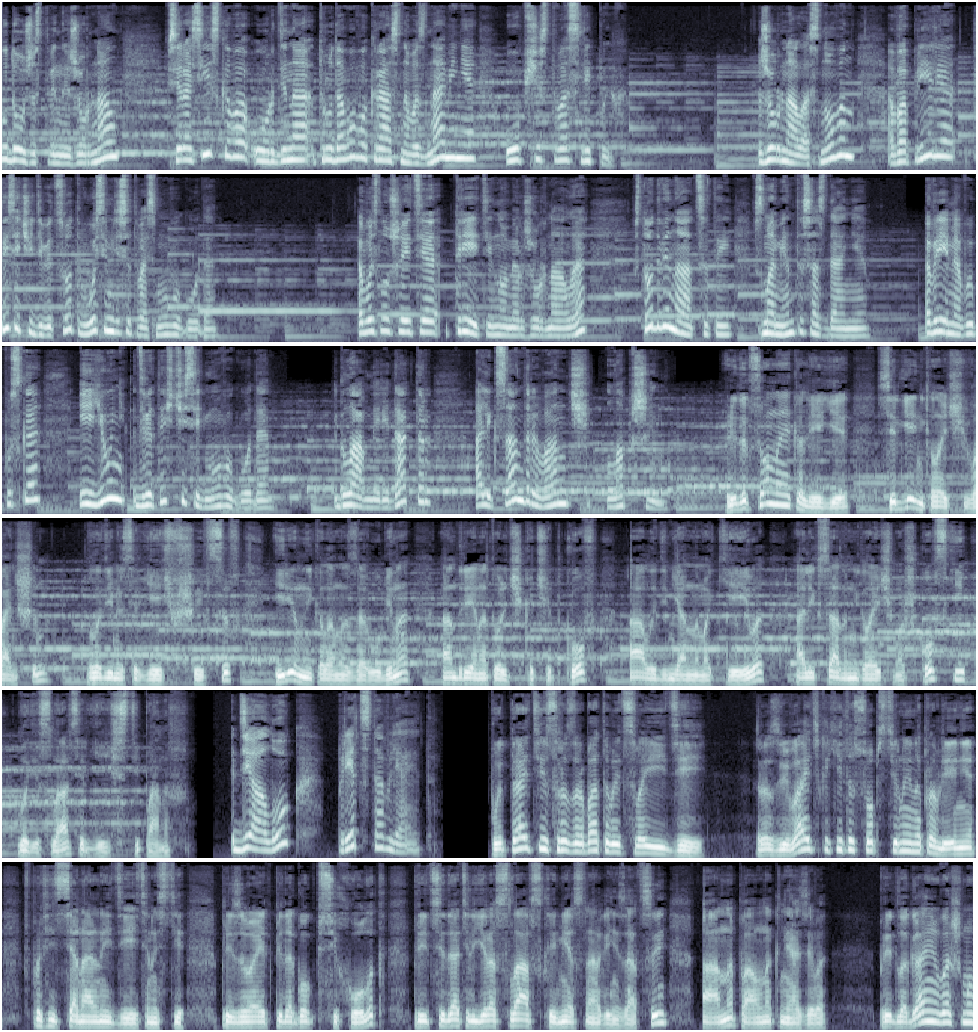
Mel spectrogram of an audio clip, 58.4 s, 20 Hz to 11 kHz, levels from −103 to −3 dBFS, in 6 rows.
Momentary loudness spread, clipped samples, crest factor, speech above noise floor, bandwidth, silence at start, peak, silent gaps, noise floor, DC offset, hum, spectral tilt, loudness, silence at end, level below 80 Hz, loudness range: 11 LU; under 0.1%; 14 dB; 20 dB; 11 kHz; 0 s; 0 dBFS; 40.91-41.07 s, 43.39-43.81 s; -34 dBFS; under 0.1%; none; -5 dB/octave; -14 LUFS; 0 s; -46 dBFS; 3 LU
